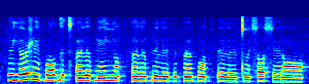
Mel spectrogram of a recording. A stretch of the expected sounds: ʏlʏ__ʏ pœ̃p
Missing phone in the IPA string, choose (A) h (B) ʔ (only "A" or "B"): B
